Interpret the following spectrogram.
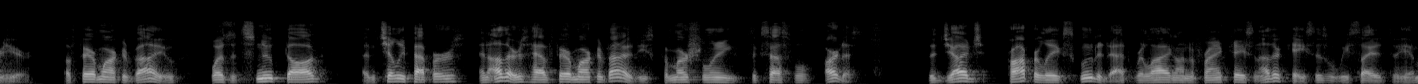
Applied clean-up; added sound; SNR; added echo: none; none; none; none.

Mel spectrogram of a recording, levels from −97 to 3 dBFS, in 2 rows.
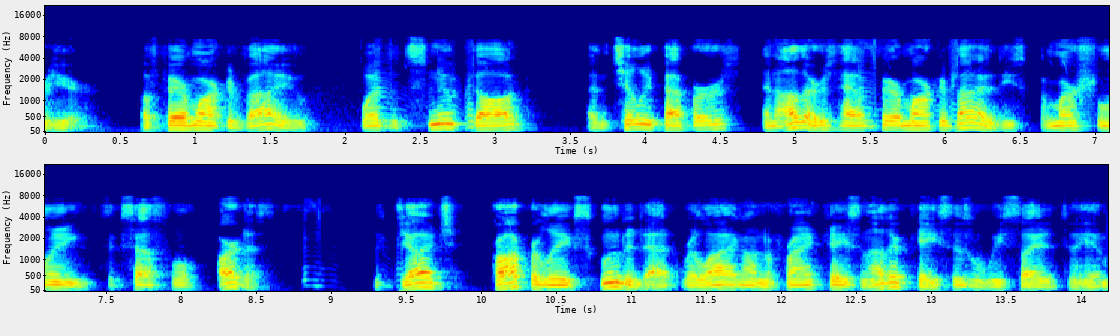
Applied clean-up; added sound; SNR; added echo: neural mask model DeepFilterNet 3.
